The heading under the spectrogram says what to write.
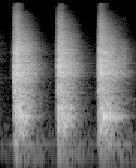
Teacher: The tongue is lifting up in the back, touching the velum, but I'm doing it just with air, with no voice.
